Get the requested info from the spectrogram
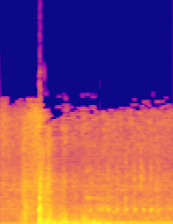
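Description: Bowling ball landing on the lane with a sharp thud about half a second in, then rolling down the wooden lane with a low, steady rumble.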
